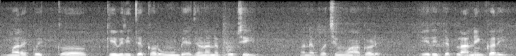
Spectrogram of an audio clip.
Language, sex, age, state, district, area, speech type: Gujarati, male, 45-60, Gujarat, Valsad, rural, spontaneous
